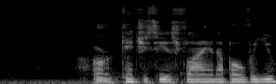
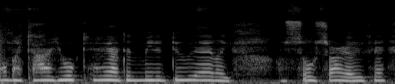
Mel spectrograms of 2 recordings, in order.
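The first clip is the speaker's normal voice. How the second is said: much higher, fast panicked apology to a hurt dog; scared apologetic owner; 11 semitones higher than usual. Retold or imitated. Driver imitating a frightened owner apologizing to his yelping dog. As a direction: gush worried sorries as if you just stepped on its paw. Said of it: "you get so sad and scared and you go be like".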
